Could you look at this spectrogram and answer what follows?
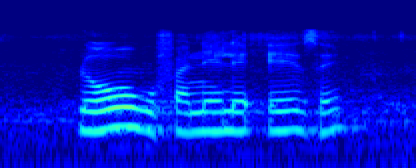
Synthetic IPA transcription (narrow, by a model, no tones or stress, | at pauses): lɔwok̬ufanɛlɛɛːzɛ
